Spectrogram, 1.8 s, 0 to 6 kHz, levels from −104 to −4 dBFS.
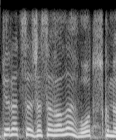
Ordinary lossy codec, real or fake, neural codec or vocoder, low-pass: none; fake; codec, 16 kHz, 2 kbps, FunCodec, trained on Chinese and English, 25 frames a second; 5.4 kHz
